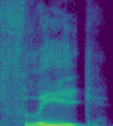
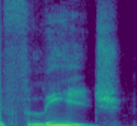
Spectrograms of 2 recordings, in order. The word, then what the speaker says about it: Phleeg: I thought your name was pronounced Jezerice, and my name is Mm. pronounced Fleeg. But you just said Gezerice, and you called me Fleege.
